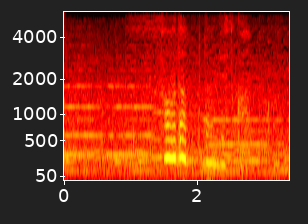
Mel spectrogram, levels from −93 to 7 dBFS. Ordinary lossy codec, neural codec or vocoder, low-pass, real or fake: Opus, 16 kbps; none; 5.4 kHz; real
